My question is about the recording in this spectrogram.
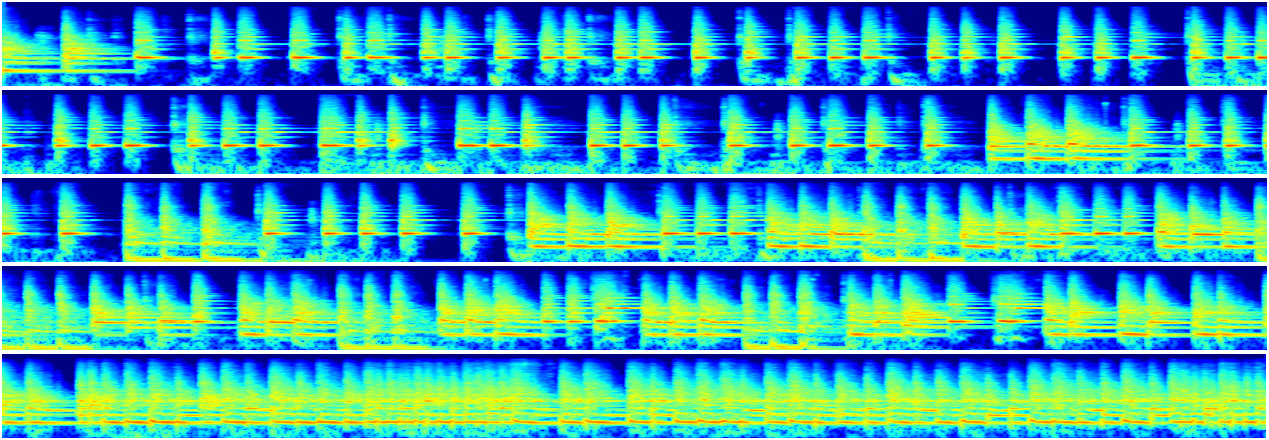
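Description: A set of small tuned chrome-shelled drums played fast with sticks as a solo. The strokes ring at a few distinct pitches, with deeper drum hits among them, and they quicken into a continuous roll over the last few seconds.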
